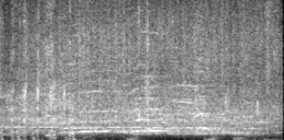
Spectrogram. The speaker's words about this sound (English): has applause for God, guys. Yeah, that, give it up for God.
